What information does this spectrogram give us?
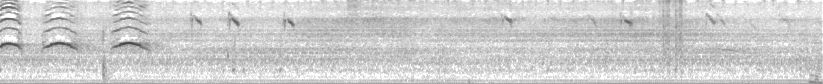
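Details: Crested serpent eagles calling to each other in the breeding season: three loud, ringing whistled notes in the opening second and a half, then quieter faint notes over a steady low engine-like hum.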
